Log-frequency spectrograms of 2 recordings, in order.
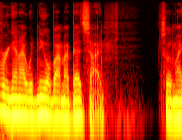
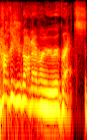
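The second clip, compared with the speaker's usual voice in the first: higher-pitched, mildly indignant challenge; upset, retold; 6 semitones higher, faster than usual. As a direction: mimic a friend's put-out disbelief. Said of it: "he got upset".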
